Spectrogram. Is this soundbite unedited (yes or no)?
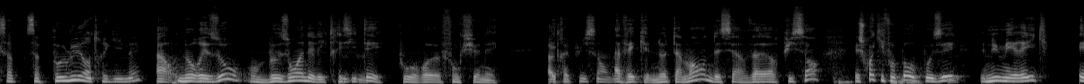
no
